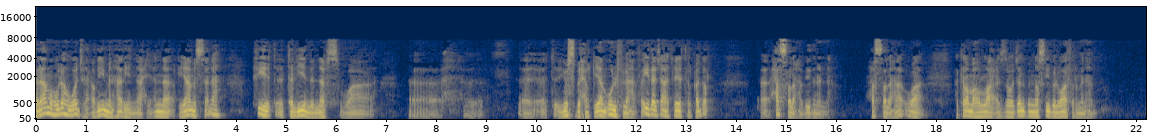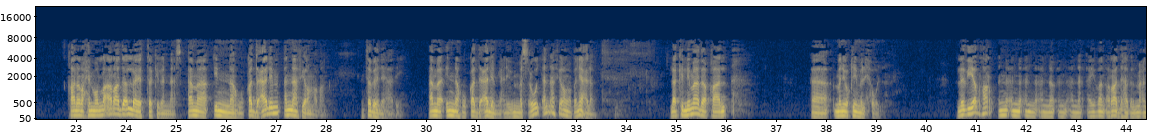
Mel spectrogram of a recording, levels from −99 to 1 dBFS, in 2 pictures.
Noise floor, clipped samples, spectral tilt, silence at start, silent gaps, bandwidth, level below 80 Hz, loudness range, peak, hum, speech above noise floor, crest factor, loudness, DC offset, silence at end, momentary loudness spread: -75 dBFS; under 0.1%; -6.5 dB/octave; 0 s; none; 8 kHz; -58 dBFS; 8 LU; -4 dBFS; none; 53 dB; 20 dB; -22 LUFS; under 0.1%; 0 s; 16 LU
